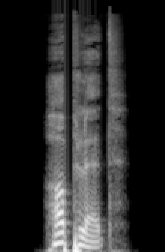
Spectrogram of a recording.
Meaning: second-person plural subjunctive I of hoppeln
- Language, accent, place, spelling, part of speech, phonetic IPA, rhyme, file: German, Germany, Berlin, hopplet, verb, [ˈhɔplət], -ɔplət, De-hopplet.ogg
